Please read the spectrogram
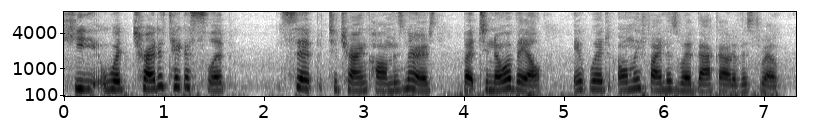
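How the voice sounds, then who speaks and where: Speaking at a moderate pace, a woman with a fairly high pitch shows vocal fry. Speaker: fan fiction reader. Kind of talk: reading aloud. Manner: halting; apologetic.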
